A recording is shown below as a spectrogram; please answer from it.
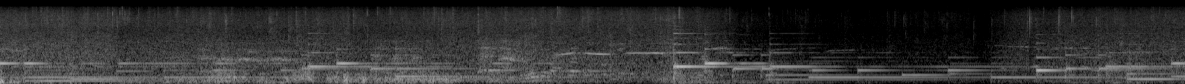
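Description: Rain patters steadily on an English-style gazebo in a park, a close, even hiss of drops on the roof while a voice talks and music-like tones sound over it.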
